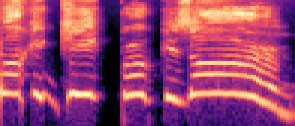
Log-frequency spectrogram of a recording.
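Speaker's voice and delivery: very high, shrill, drawn-out top-of-the-lungs scream. Retelling a taller kid in a crowded school hallway: imitating someone screaming. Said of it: "screams at the top of his lungs".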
